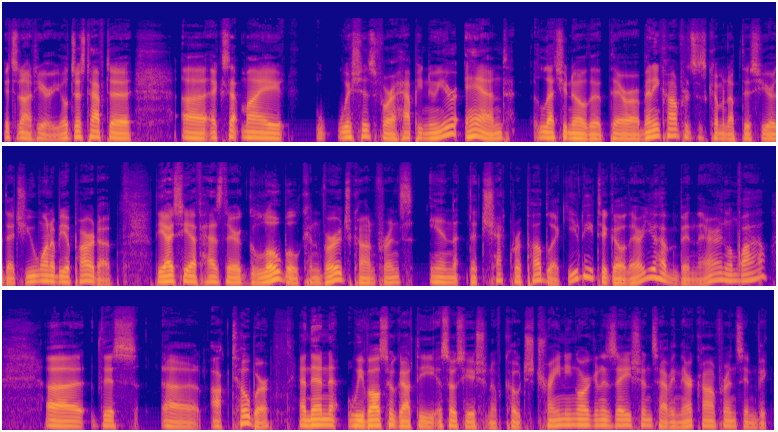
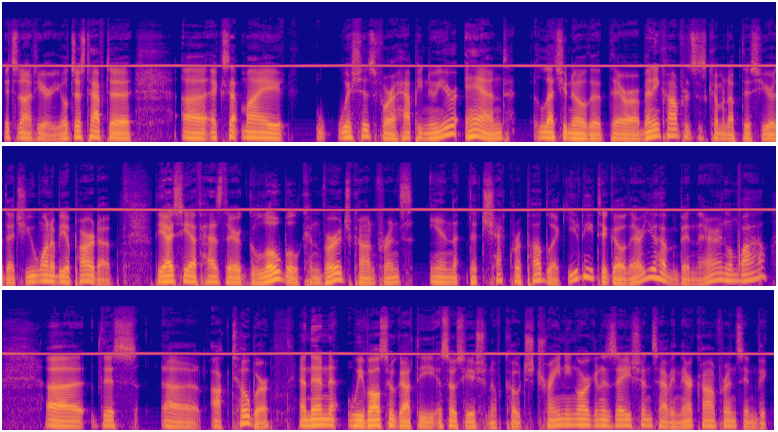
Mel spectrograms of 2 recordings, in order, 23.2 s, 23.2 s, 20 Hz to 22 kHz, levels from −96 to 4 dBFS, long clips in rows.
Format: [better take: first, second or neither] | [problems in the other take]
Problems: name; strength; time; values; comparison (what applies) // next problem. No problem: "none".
first | high-pitched whine; noticeable; throughout; 4 kHz, 10 dB below the speech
